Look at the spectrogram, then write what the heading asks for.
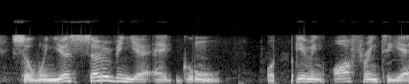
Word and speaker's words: Egun: so we have what's called the egg goon and ed goon is spelled e G u n okay and the egg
